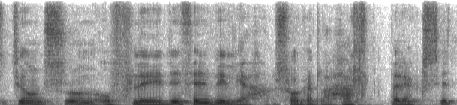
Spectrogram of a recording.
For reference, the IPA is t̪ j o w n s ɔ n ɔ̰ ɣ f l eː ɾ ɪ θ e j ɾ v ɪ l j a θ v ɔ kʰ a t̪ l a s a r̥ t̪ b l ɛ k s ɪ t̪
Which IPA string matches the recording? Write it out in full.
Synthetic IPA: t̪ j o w n s ɔ n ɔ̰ ɣ f l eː ɾ ɪ θ e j ɾ v ɪ l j a s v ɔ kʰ a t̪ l a h a r̥ t̪ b ɾ ɛ k s ɪ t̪

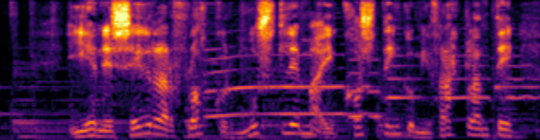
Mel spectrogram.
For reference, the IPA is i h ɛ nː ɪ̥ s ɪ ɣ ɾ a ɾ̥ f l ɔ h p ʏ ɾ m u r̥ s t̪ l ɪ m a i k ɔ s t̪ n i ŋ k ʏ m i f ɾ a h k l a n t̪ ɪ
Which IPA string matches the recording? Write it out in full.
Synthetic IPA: i h ɛ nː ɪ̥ s ɪ ɣ ɾ a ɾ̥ f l ɔ h k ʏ ɾ m u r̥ s t̪ l ɪ m a i kʰ ɔ s t̪ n i ŋ k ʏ m i f ɾ a h k l a n t̪ ɪ

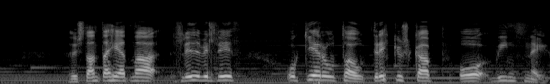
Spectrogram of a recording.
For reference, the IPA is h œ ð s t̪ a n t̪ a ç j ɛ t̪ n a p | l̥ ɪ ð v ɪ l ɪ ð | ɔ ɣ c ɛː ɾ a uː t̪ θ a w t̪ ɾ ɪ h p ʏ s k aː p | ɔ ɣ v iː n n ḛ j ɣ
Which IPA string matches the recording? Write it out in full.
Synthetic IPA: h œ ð s t̪ a n t̪ a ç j ɛ t̪ n a | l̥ ɪ ð v ɪ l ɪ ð | ɔ ɣ c ɛː ɾ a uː t̪ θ a w t̪ ɾ ɪ h c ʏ s k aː p | ɔ ɣ v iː n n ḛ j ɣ

